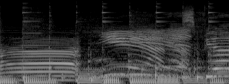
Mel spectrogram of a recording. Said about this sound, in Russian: Корова.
